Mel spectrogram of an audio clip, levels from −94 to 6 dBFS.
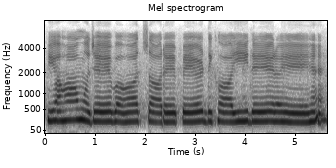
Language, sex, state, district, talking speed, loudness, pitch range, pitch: Hindi, male, Madhya Pradesh, Katni, 95 wpm, -9 LUFS, 205-220 Hz, 215 Hz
